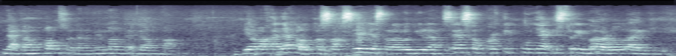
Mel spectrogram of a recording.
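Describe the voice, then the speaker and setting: A middle-aged woman, a pastor's wife, telling her testimony in an animated sermon and often turning to address the congregation. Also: on the high side, brisk, distant mic. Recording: very echoey church hall, voice from afar, faint noise.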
